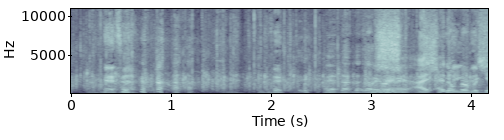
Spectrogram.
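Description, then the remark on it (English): A burst of recorded applause played from a soundboard as a guest is introduced, a steady hiss of clapping that swells toward the end, plays under several people talking loudly over one another. “I don't remember getting an applause when my name was announced.”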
